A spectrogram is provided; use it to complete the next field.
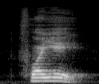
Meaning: foyer (lobby, waiting room or parlour)
- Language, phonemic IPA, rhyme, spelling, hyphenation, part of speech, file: Dutch, /fʋɑˈjeː/, -eː, foyer, foy‧er, noun, Nl-foyer.ogg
